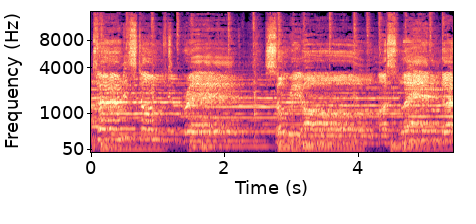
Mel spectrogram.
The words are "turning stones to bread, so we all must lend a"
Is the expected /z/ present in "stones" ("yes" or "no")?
no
